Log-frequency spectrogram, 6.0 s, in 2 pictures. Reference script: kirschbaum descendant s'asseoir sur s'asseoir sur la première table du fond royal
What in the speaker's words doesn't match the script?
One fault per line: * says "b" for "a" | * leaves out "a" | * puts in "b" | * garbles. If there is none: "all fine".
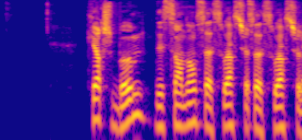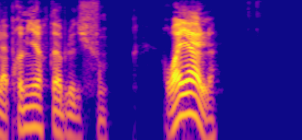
all fine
